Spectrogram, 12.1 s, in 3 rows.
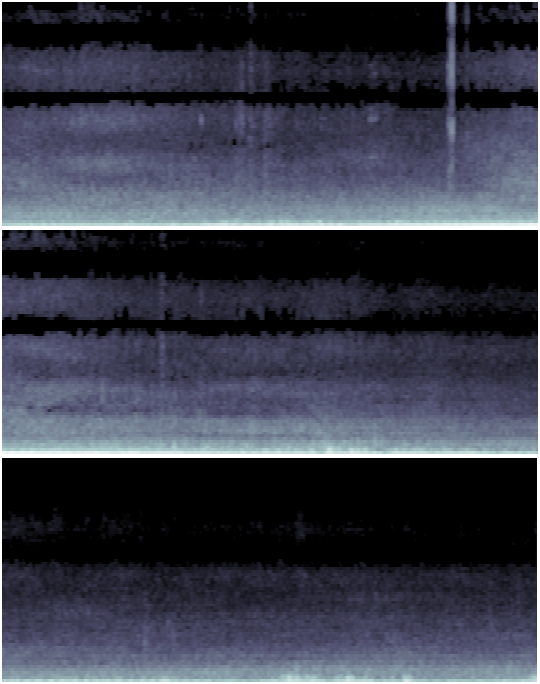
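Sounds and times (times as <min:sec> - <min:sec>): diesel locomotive engine hum: 0:00.0 - 0:12.0.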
